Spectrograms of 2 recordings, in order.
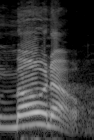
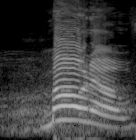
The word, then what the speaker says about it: Mono: work in this building aren't sure how you pronounce our county's name. So it is, say it with me, Mono. Mono, very good.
